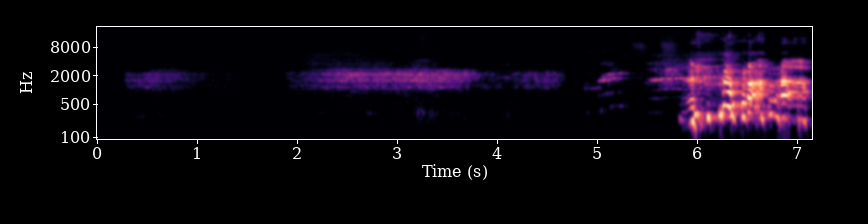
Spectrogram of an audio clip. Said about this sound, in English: God, that was the longest fart I've ever heard.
